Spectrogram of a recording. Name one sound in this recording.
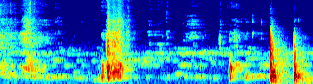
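Wet cement thuds as it is tamped into a mould.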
